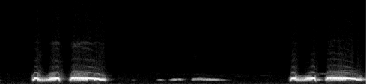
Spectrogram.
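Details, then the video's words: Decoy spotted dove cooing to provoke a fight: two loud, mellow cooing notes, the first wavering and the second longer and falling, then a soft low coo, with the loud pair returning near the end; no other sounds. "Chim Cu Mồi Thúc Đấu , cu gay kich boi nhanh noi gù/cu gáy thúc đấu"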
